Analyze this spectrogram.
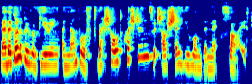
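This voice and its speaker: The speaker has an English accent and very wide pitch swings. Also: woman, medium pitch for a woman, moderate pace. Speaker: industry policy presenter. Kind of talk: webinar presentation.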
